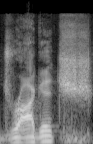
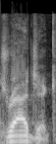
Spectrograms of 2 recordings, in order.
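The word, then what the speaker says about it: Dragić: gorillas by the way it's pronounced dragach what i can what i said tragic i calm him true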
